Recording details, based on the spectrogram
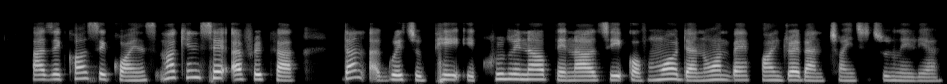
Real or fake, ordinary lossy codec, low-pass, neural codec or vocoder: fake; none; 7.2 kHz; codec, 24 kHz, 0.9 kbps, WavTokenizer, large speech release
